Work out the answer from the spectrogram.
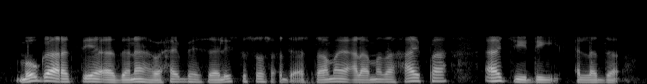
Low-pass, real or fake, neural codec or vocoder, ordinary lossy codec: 3.6 kHz; real; none; Opus, 24 kbps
